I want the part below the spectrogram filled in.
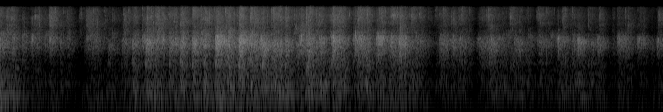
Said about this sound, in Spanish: Ahora sí, buenas tardes. Bienvenidos, un fuerte aplauso.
